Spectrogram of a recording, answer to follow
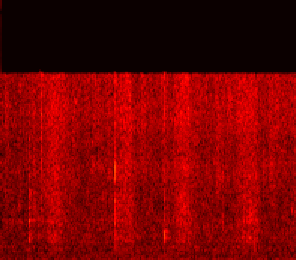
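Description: A whisk stirring thick sugar syrup in a pan: soft swishing with a couple of light clicks of the whisk against the pan.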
